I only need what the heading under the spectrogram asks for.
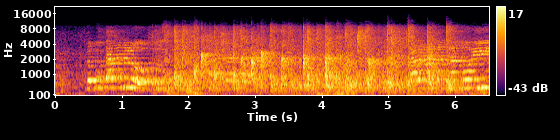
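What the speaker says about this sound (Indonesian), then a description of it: "Tepuk tangan dulu." Classroom of children clapping together after a pupil reads verses, a brisk ragged patter of many hands close by, with a voice and chatter mixed in.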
